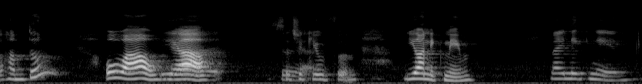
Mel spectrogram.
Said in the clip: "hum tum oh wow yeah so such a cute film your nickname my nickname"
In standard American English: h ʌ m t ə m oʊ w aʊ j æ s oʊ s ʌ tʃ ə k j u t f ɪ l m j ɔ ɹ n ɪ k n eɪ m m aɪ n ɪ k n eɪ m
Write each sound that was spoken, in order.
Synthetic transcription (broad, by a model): h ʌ m t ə oʊ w aʊ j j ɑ s ʌ tʃ ə k j u t f ɪ l m j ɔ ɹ n ɪ k n eɪ m m aɪ n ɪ k n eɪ m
